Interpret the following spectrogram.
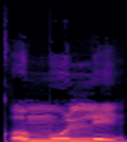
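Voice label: "kiummur" ergative, Archi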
